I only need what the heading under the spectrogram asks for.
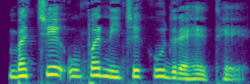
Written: ऊपर-नीचे

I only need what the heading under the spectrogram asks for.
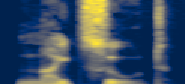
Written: नाइट-सूट

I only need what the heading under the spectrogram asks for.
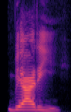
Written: ब्यारी

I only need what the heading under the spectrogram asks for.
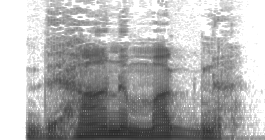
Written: ध्यानमग्न

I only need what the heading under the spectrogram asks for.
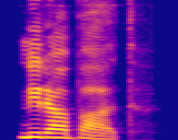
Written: निराबाध

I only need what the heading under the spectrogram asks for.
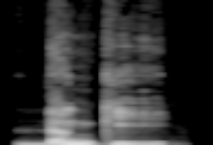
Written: डंकी

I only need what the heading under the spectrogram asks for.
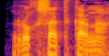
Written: रुख़सत

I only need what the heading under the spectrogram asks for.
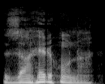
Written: ज़ाहिर

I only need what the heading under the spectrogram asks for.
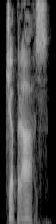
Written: चपरास

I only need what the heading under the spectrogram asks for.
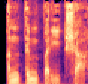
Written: अंतिम

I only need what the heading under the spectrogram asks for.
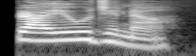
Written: प्रायोजना

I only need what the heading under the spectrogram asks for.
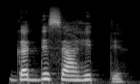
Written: गद्य साहित्य

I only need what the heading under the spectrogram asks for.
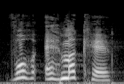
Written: एहमक़

